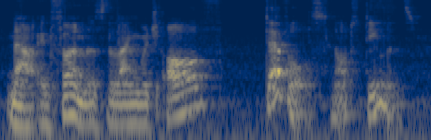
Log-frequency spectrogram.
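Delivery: normal talking voice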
